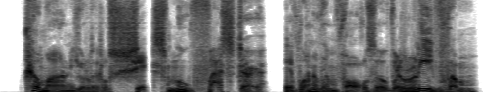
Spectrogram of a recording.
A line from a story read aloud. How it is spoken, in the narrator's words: a giant of a man snarled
